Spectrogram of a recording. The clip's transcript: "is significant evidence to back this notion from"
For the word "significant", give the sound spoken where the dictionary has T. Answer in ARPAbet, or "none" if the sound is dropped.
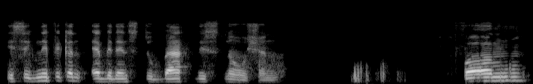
T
